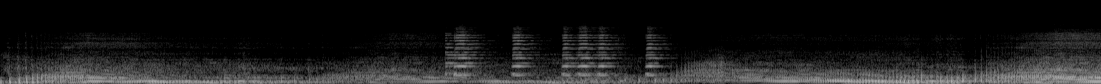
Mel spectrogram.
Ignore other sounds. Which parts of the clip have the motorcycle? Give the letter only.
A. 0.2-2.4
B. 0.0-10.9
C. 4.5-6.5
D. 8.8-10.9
B.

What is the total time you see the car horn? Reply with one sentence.
You can hear the car horn for 2 seconds altogether.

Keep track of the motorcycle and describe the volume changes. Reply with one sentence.
The loudness of the motorcycle goes down, then up.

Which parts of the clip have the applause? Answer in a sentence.
The applause can't be heard in this clip.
